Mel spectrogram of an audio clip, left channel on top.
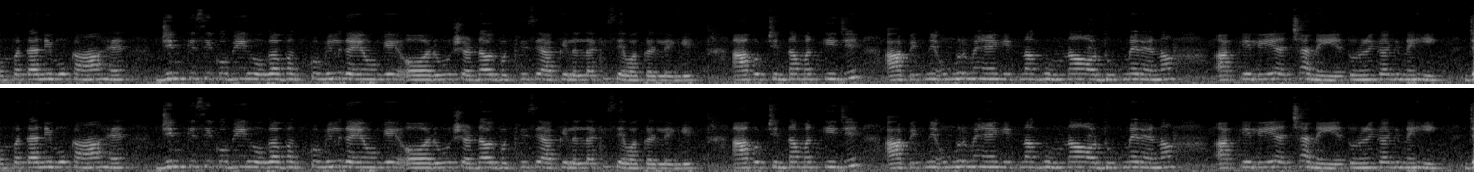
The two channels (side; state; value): both; identical; correlation 1.00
